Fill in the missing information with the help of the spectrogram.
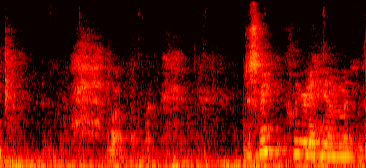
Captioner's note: sigh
